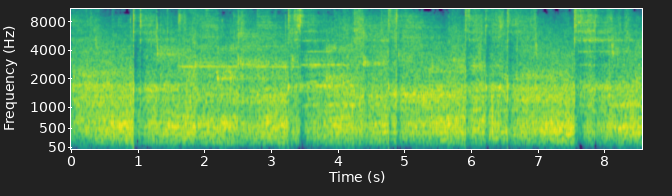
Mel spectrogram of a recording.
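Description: Épée blades clinking and ringing in short metallic pings, mixed with sharp knocks of feet on the metal piste, over the steady background noise of a large hall.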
